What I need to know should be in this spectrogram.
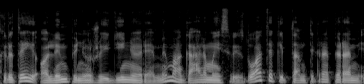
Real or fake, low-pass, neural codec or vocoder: real; 14.4 kHz; none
